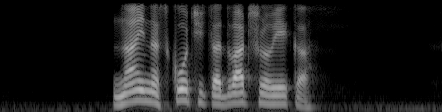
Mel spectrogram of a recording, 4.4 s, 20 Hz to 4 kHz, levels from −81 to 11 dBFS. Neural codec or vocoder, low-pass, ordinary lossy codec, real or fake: codec, 24 kHz, 1.2 kbps, DualCodec; 3.6 kHz; none; fake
